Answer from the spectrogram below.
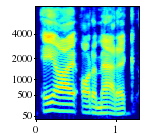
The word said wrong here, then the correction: Aitomatic: Well, Aitomatic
